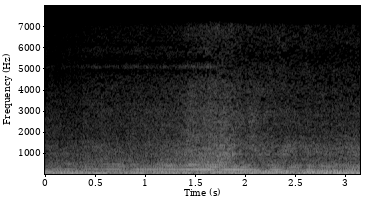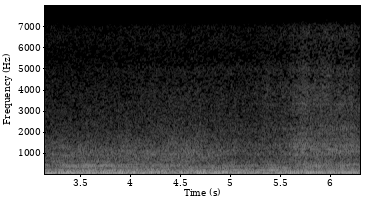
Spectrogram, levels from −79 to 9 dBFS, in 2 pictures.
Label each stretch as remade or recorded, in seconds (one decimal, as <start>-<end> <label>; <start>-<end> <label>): 0.0-1.7 remade; 1.7-6.3 recorded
